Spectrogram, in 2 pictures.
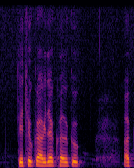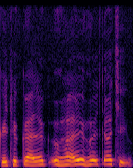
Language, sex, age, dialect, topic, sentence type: Maithili, male, 60-100, Southern/Standard, agriculture, statement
